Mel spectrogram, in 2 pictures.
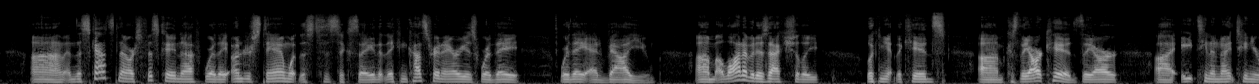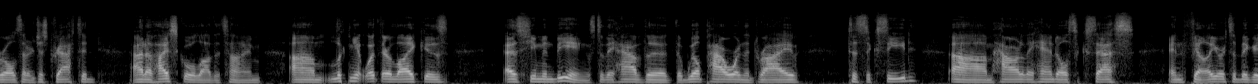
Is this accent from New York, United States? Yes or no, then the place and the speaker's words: no; Michigan, United States; I grew up in Michigan.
